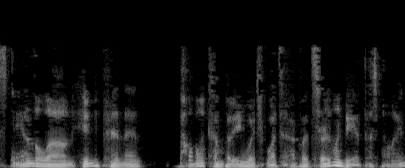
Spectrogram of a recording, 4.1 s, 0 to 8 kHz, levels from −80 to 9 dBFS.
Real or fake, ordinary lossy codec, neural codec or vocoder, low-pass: fake; MP3, 24 kbps; codec, 44.1 kHz, 2.6 kbps, SNAC; 7.2 kHz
